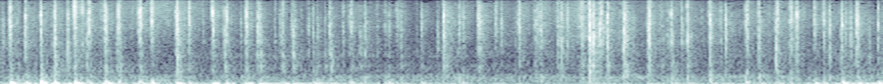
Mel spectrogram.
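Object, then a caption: Plastic tumbler filled with gel beads. Fingertips tap rapidly on the walls of a clear plastic tumbler full of teal gel water beads. The result is a dense, irregular run of short, dull clicks with a deep low thump under them and brief bright ticks on top.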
